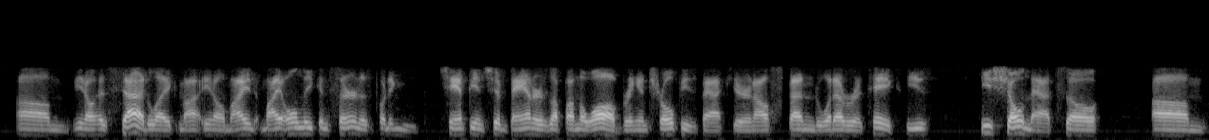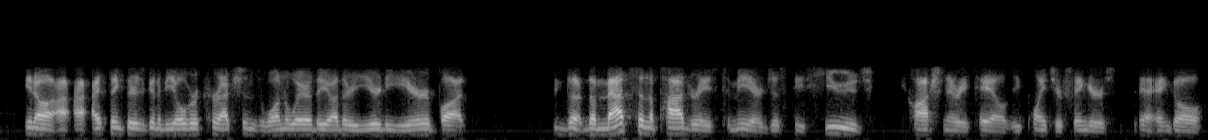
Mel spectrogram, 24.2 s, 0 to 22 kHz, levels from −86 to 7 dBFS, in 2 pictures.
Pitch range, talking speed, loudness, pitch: 105-120 Hz, 190 wpm, -28 LUFS, 115 Hz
